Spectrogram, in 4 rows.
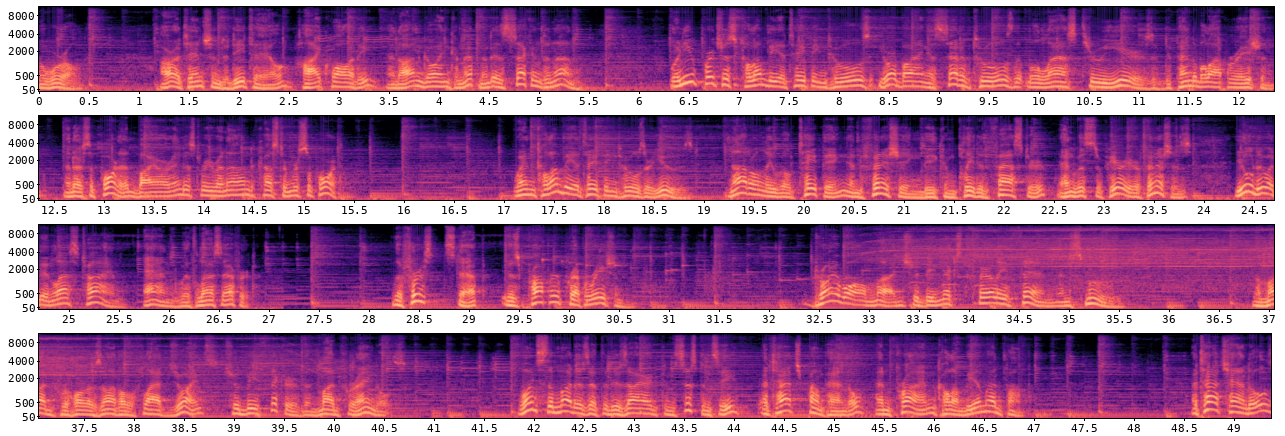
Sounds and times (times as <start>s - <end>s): Speech: 0.0s - 0.5s, 1.2s - 5.5s, 6.3s - 15.4s, 17.1s - 26.9s, 28.2s - 30.7s, 32.4s - 35.5s, 36.8s - 40.8s, 41.8s - 47.0s, 48.6s - 49.3s
Music: 0.0s - 49.3s.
